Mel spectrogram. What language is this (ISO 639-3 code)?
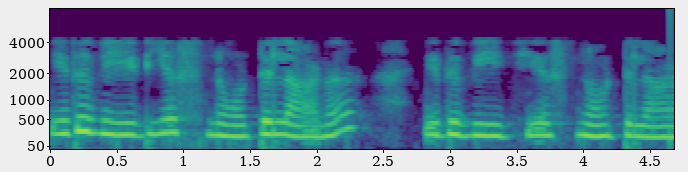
mal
